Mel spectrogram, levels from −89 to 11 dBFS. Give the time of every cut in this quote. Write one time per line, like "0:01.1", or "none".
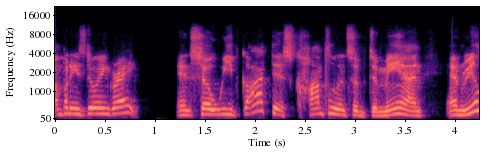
0:01.0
